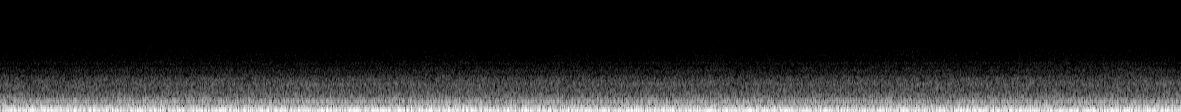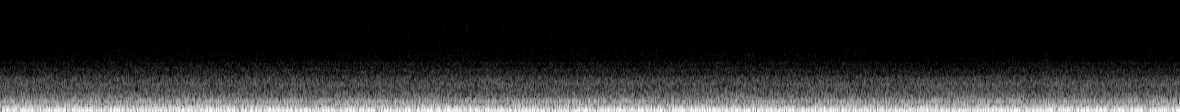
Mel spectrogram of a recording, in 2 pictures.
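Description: Car driving at highway speed: a steady low rumble of tyres and road noise, with no change in pace.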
